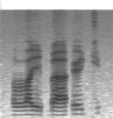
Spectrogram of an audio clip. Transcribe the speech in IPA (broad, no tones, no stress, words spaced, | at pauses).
lˠi ɓaʔøc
